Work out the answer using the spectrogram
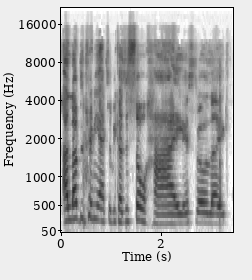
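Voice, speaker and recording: A woman from Brooklyn chatting on a podcast, telling animated stories and laughing often. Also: mid-range voice, moderate pace, dry recording. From Brooklyn, New York. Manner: animated storyteller, laughs and plays voices. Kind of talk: casual chat. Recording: noisy recording.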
